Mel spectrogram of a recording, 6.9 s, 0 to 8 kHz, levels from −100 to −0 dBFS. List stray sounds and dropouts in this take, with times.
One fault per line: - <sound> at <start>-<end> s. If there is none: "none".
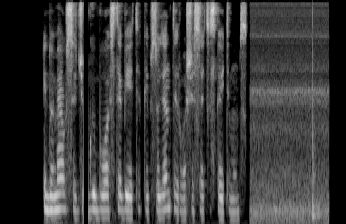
- dropout at 1.7-1.8 s
- thud at 6.2-6.4 s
